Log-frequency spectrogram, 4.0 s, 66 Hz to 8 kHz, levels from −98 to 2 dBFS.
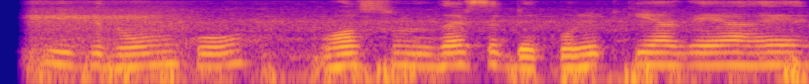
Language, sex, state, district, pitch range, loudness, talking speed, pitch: Hindi, female, Odisha, Sambalpur, 185-200 Hz, -19 LUFS, 150 wpm, 190 Hz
